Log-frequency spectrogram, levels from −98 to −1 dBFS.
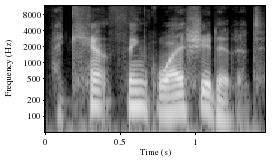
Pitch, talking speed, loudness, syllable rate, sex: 125 Hz, 285 wpm, -19 LUFS, 5.4 syllables/s, male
